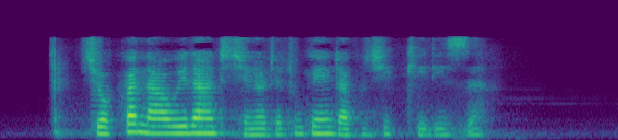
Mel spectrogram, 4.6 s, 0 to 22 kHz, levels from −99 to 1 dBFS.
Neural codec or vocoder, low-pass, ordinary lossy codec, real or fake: codec, 24 kHz, 0.5 kbps, DualCodec; 7.2 kHz; AAC, 32 kbps; fake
